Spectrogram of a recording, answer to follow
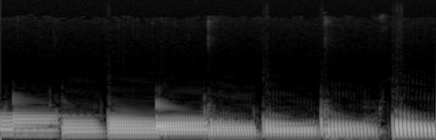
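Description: Electric bass guitar playing a G Dorian scale run back down, one clean note after another at about five notes a second.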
